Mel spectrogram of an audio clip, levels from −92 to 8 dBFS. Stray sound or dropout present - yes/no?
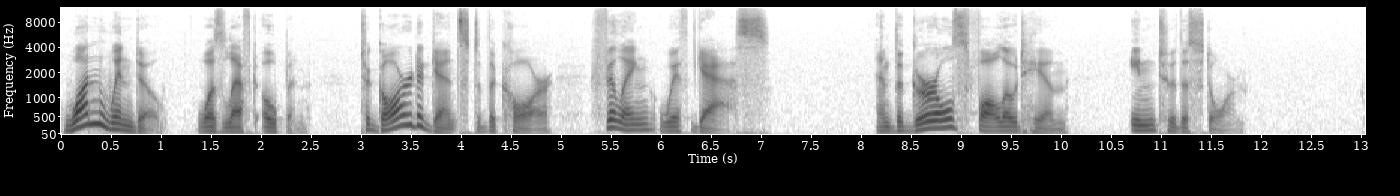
no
